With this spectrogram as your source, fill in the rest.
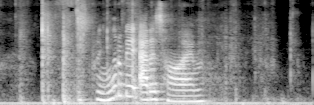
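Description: A plastic binder page rustles as it turns.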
